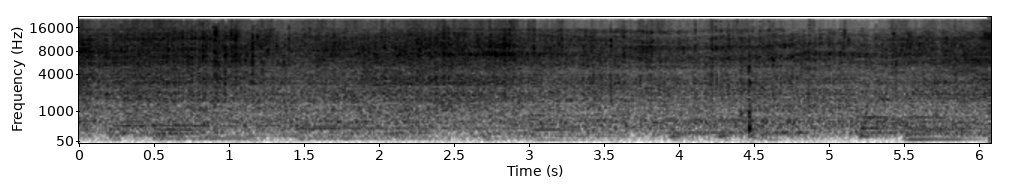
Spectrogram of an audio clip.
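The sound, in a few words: garlic, tomato paste and spices frying in oil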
